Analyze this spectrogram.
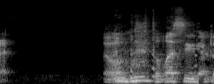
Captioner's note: laughter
